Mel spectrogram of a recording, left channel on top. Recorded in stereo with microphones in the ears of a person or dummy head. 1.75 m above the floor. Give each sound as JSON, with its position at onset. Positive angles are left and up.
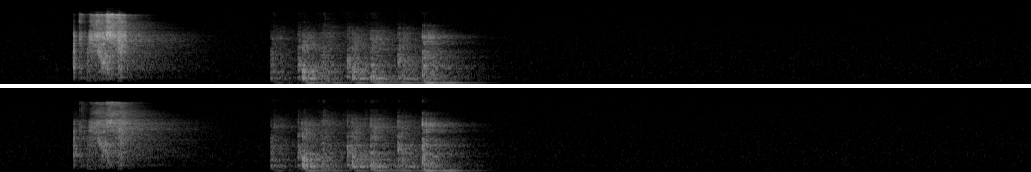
{"t": 0.7, "sound": "tearing paper", "side_deg": 20, "distance_m": 1.1}
{"t": 2.7, "sound": "running footsteps", "side_deg": -10, "distance_m": 5.0}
